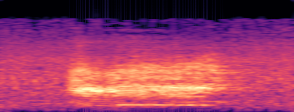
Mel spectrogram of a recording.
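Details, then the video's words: Fur seals swimming in a pool make noise: one drawn-out, hoarse, moaning call lasting over a second, steady in pitch with a faint lower tone beneath, over a constant background hiss. "Kotiki hałasują :) / Fur seals making some noise :)"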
